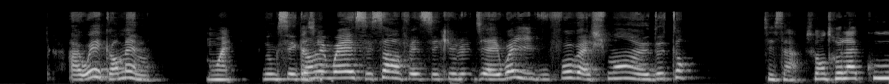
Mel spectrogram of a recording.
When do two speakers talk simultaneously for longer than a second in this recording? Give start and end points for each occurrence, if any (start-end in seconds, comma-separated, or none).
none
